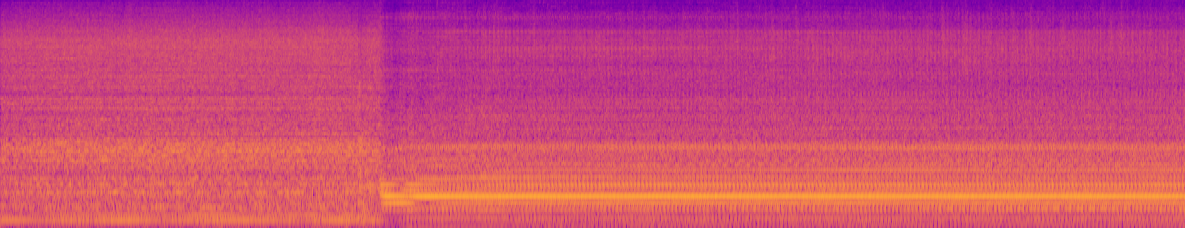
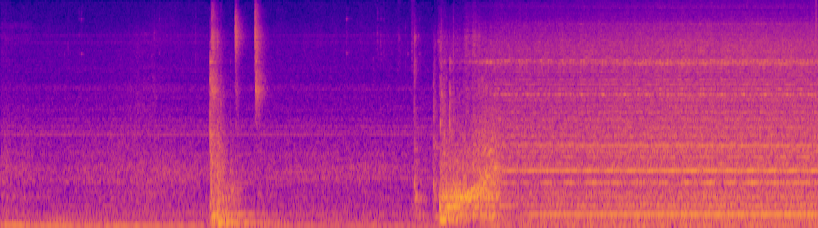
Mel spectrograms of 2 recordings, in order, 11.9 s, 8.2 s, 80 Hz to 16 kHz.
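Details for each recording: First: Milling cut on an aluminum workpiece for a turning-tool height gauge: steady machining roar with sustained ringing once the cutter bites; the large depth of cut (about 0.350 in to take off) causes heavy vibration shaking the camera. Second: Lathe turning a part after setting tool height with a shop-made cutter height gauge: a few clunks, then a steady unbroken cutting tone with no interrupted-cut chatter; tool cutting on axis, smooth continuous cut.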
